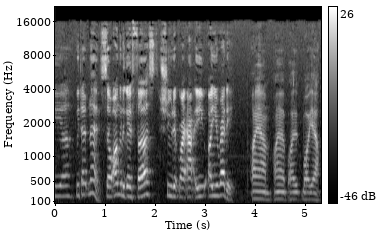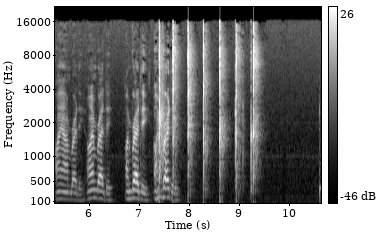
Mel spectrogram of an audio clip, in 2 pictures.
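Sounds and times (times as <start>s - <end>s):
speech: 0.0s - 7.9s
hand clap: 7.3s - 9.6s.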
